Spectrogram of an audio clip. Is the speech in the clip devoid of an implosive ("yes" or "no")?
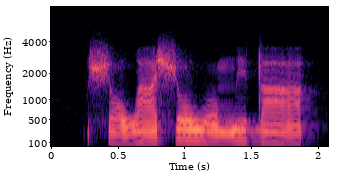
yes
